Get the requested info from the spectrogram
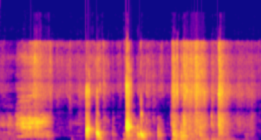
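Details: Kodi goat offered for sale at Ettayapuram, one of three animals; a single steady, harmonic bleat lasting under a second opens, then a man talks in Tamil over scattered handling noise.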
